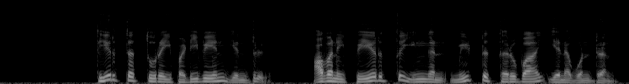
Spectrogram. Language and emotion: Tamil, neutral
